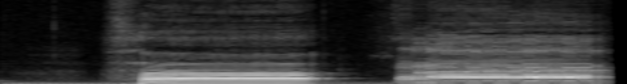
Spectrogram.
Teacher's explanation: اس حرف کو زبان کو دونوں دانتوں کے درمیان رکھ کر پڑھیں گے۔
